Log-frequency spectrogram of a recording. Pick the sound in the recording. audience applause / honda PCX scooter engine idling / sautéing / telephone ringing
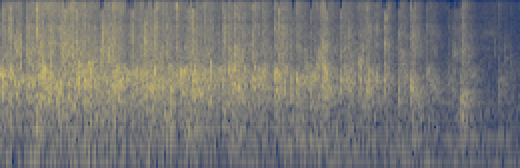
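audience applause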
